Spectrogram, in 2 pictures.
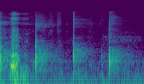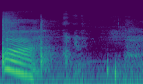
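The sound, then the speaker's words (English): A slow, deliberate hand clap repeats about five times at an even pace, each crack sharp and loud, while a voice speaks and groans between the claps. “I'm giving you the clap the way the New Day tried to give Saraya the clap.”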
